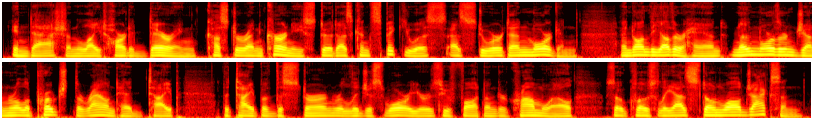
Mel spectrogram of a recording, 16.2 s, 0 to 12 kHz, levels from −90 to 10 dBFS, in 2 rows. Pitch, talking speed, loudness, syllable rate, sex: 115 Hz, 150 wpm, -18 LUFS, 4.8 syllables/s, male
